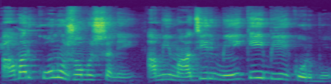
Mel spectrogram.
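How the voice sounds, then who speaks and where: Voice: mid-range voice, very animated, brisk. A performer playing a bold, determined young man in a horror cartoon, speaking insistently and earnestly. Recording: loud music over the voice.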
